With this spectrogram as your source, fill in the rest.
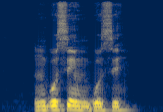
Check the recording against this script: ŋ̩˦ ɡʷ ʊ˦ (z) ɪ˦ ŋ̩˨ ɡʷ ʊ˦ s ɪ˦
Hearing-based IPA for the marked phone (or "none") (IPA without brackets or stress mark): s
